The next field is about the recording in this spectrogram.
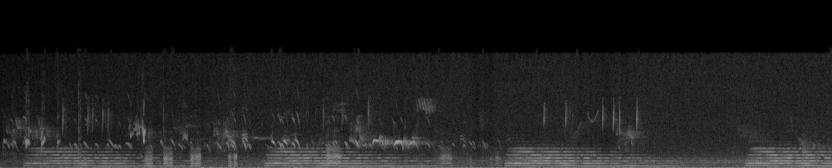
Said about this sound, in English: They're too young to be separated, like, you know, they're only little chicks. They wouldn't survive at all without their mother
